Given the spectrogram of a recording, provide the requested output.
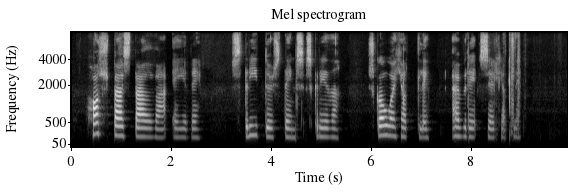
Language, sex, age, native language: Icelandic, female, 20-29, Icelandic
